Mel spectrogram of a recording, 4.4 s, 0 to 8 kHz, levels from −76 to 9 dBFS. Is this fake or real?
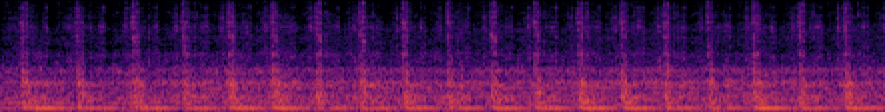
real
